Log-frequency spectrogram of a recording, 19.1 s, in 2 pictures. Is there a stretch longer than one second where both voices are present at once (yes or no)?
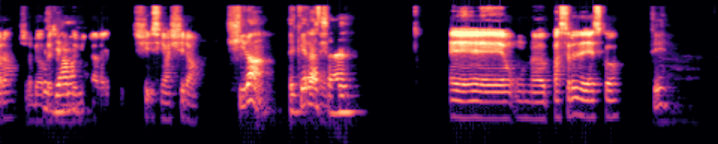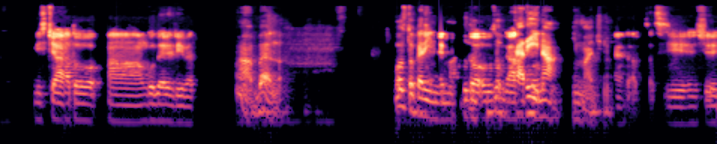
yes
